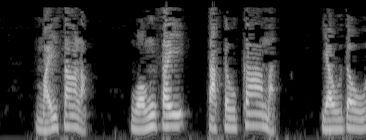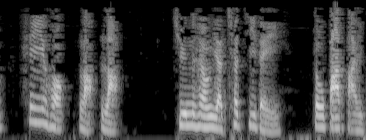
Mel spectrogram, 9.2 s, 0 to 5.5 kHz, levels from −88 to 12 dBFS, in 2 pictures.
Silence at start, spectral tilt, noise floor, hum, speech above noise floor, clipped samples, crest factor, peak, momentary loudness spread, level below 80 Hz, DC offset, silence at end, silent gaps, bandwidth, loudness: 0.45 s; -9.5 dB/octave; -76 dBFS; none; 62 dB; under 0.1%; 16 dB; 0 dBFS; 13 LU; -54 dBFS; under 0.1%; 0 s; none; 5.4 kHz; -15 LUFS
